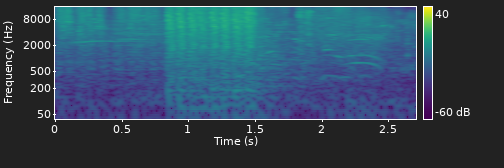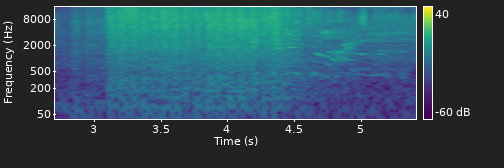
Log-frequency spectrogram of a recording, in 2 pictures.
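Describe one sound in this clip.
A rifle fires rapid automatic bursts.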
